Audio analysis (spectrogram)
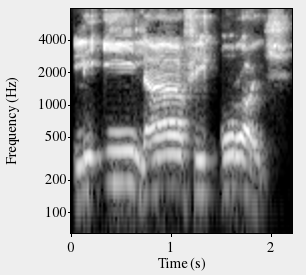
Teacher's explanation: এখানে কফ আছে, গলা চিপে আদায়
